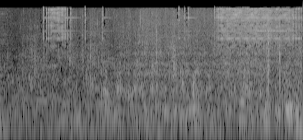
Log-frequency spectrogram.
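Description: Water splashing as a fish thrashes at the surface: two bursts of hiss, the second, starting about one and a half seconds in, the louder.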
